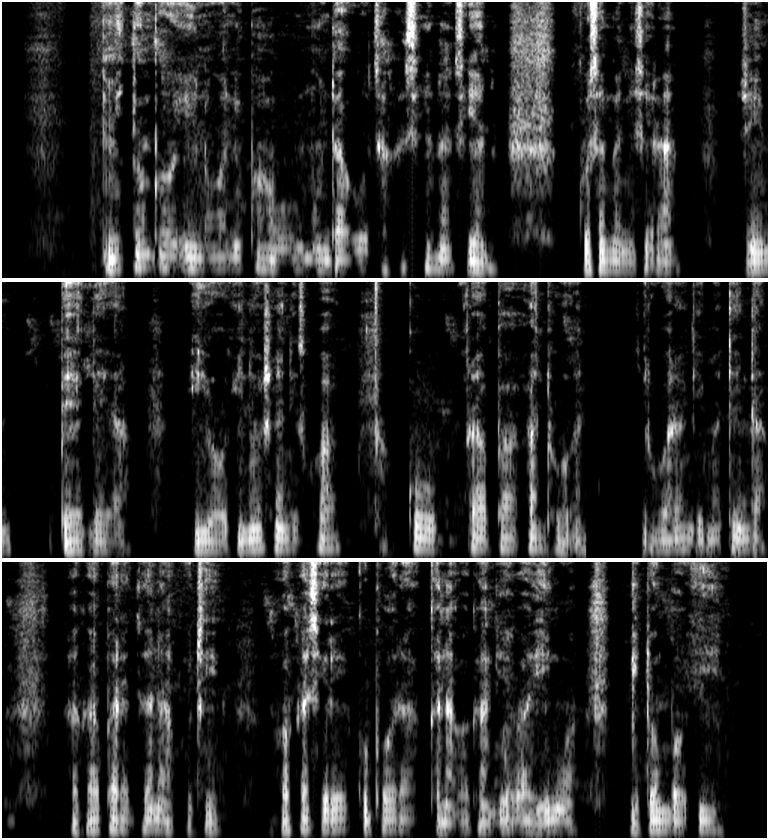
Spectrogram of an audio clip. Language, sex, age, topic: Ndau, male, 25-35, health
